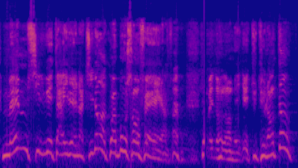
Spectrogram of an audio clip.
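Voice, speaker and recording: A man's voice: high-pitched, expressive, brisk, breathy edge, exaggerated voice. An actor playing an anxious, irritable husband in his fifties, stammering and exclaiming in the style of old French radio drama. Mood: indignant. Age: 50s. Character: anxious, irritable middle-aged husband and father, Robert.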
